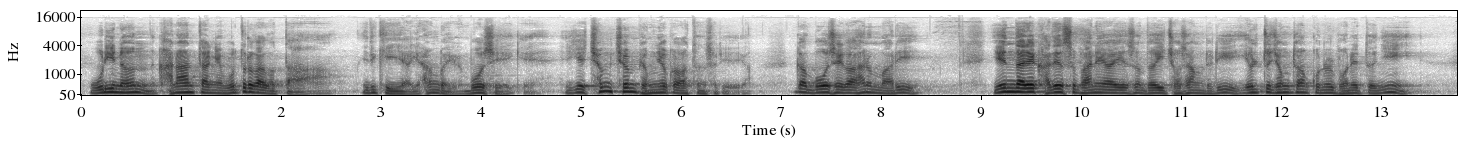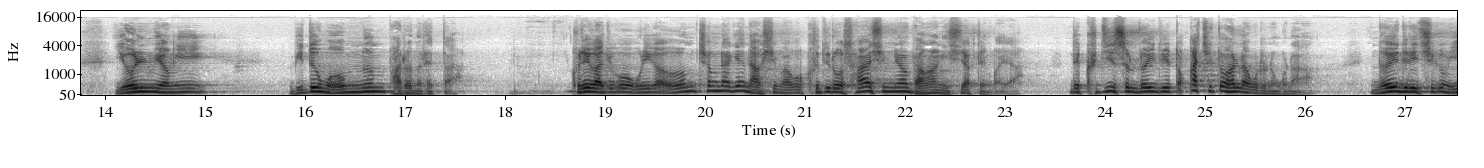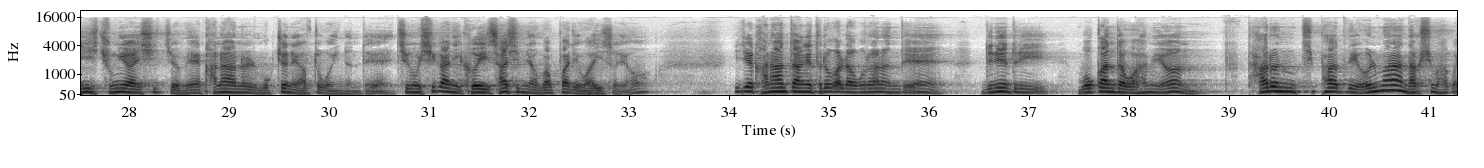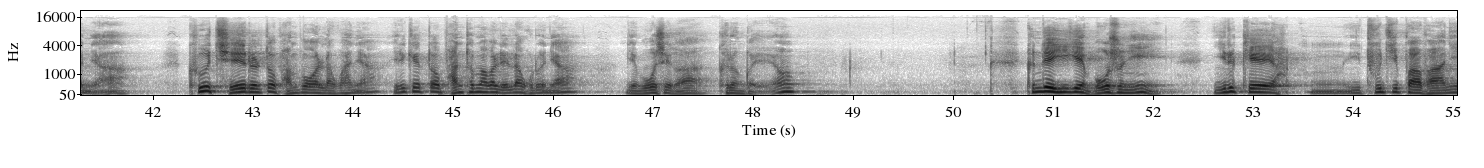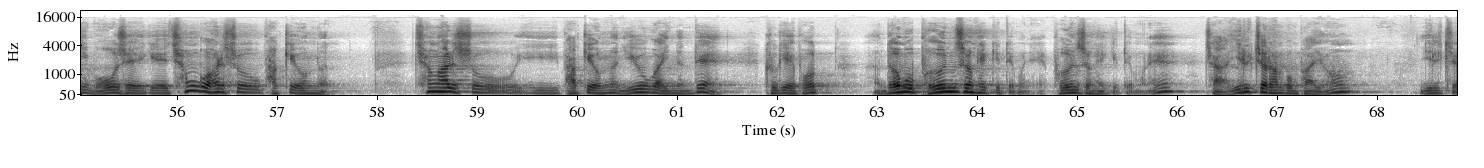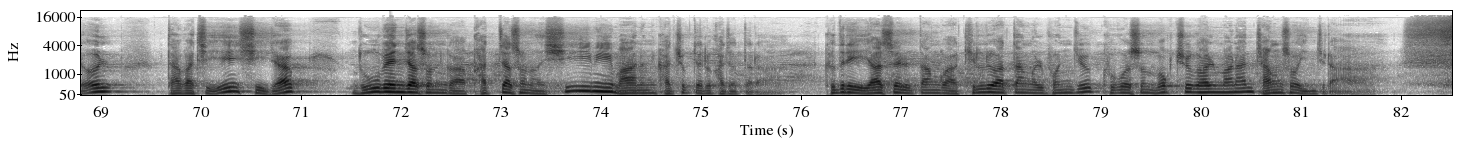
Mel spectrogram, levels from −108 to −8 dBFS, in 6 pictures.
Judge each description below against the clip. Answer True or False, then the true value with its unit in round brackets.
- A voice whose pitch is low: False (155 Hz)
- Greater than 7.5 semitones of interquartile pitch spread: False (5.4 semitones)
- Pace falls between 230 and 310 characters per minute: True (275 characters per minute)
